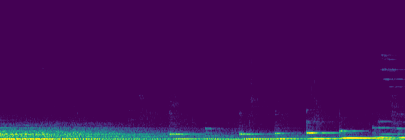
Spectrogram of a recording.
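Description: Mallet percussion ensemble of marimbas and other keyboard percussion: a struck chord rings on and slowly fades, then single bell-like mallet notes enter one by one, stepping upward in pitch, with lower bar notes joining near the end.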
